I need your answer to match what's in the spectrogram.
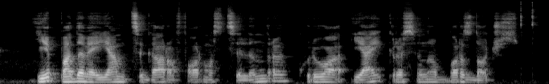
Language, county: Lithuanian, Vilnius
